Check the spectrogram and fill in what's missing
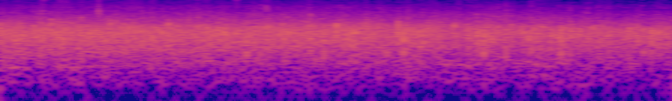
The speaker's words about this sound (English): Oh, come on, let's give God a big clap. Give me a big clap.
